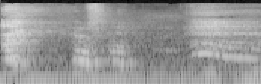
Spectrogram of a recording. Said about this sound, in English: For you who are not watching, video, a dog not me. me. that was a dog.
